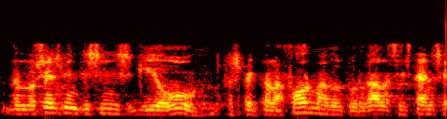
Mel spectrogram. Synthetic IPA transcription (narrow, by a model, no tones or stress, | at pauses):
d̪əlˠd̪osenzβint̪isizɡiourəspɛk̚t̪aləfɔoɾməðut̪uɾɣaləsist̪ɛnsj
